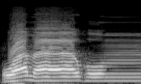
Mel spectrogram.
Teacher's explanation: Hum bimu'minin, ada mim mati bertemu ba, maka kita namakan dengan ikhfa syafawi, yaitu mimnya ditahan dulu, suara mimnya ditahan gunnahnya · Yaitu karena huruf mim ini berkenaan dengan makhraj daripada huruf syafah, ya, makhraj yang kita keluarkan dari syafah kita, dari bibir kita, sehingga ketika melafalkan mimnya agak dirapatkan, wa ma hum, tapi tidak serapat mim ketemu mim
